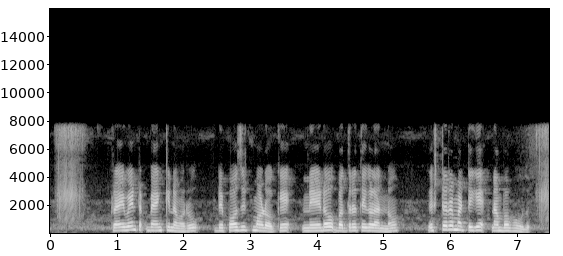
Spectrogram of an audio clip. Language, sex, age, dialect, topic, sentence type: Kannada, female, 31-35, Central, banking, question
